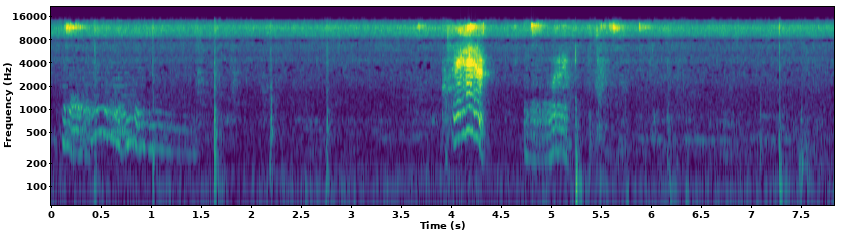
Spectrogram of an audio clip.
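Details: Pair of young kittens playing at home in India; soft wavering mews at the start, then a sharp, loud squeaky meow midway and a shorter one after, with faint clicks and taps between.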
